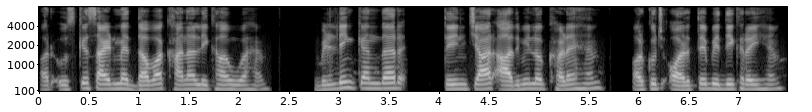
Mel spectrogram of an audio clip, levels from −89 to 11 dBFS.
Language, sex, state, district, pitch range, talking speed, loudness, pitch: Hindi, male, Jharkhand, Palamu, 150-170 Hz, 190 wpm, -19 LUFS, 160 Hz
